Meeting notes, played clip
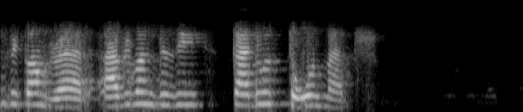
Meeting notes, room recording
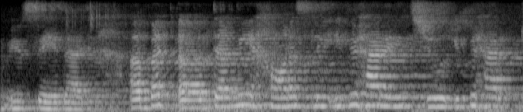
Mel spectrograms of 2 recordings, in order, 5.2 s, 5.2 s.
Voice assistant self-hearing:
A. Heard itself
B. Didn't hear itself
B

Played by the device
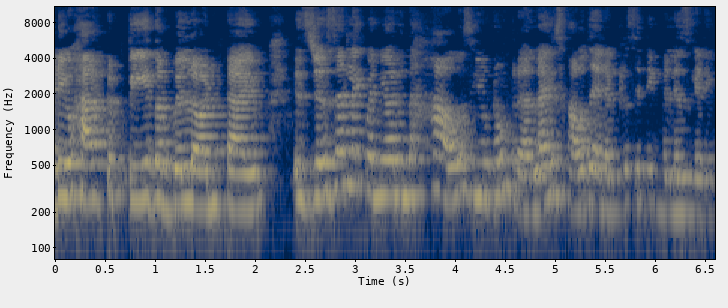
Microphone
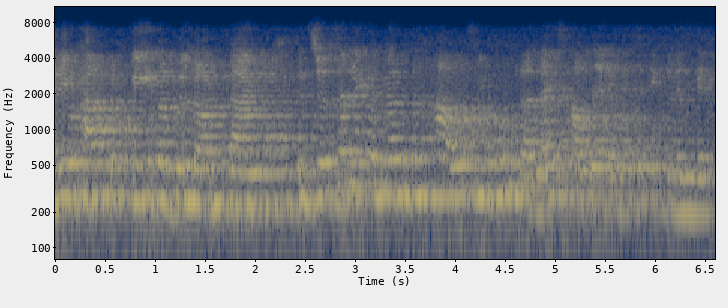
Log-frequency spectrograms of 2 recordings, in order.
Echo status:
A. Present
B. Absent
A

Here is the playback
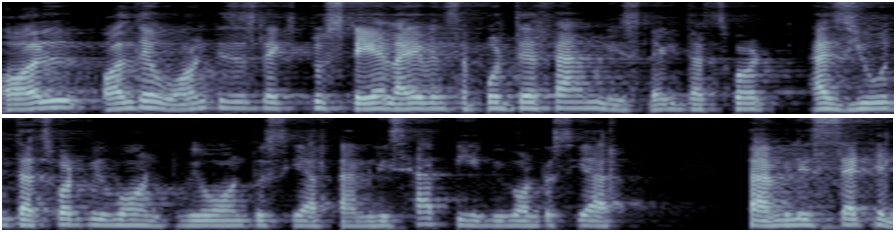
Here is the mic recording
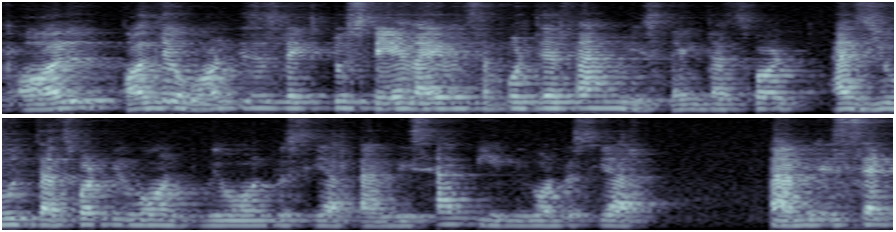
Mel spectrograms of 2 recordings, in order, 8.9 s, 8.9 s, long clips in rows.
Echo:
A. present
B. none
A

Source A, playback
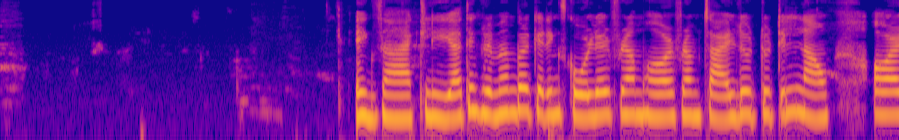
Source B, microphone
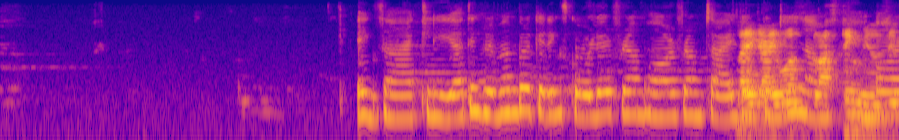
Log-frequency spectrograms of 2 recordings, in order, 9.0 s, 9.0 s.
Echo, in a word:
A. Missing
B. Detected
B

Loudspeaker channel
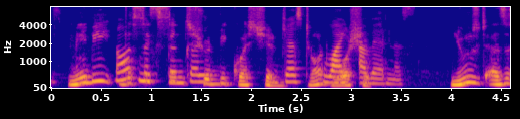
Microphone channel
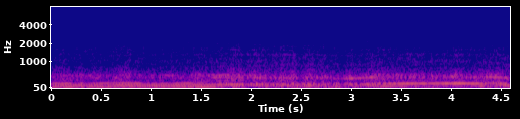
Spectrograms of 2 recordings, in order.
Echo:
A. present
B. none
B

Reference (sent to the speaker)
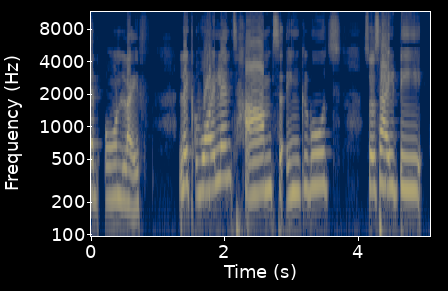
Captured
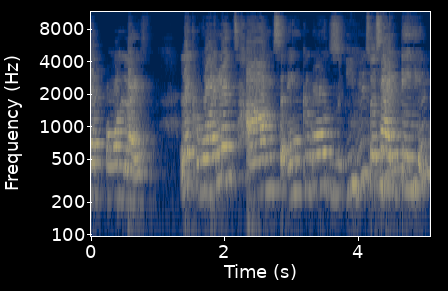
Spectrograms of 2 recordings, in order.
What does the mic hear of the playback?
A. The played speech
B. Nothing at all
A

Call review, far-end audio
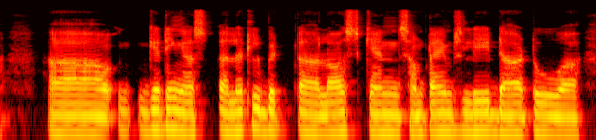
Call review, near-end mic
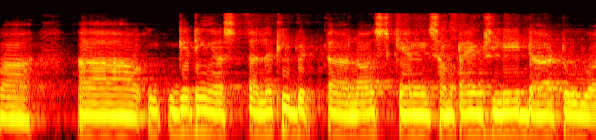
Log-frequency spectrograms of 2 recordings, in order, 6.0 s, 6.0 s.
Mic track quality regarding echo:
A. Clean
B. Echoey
B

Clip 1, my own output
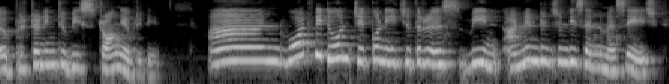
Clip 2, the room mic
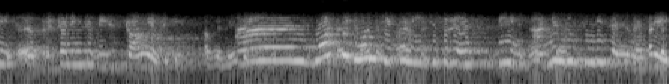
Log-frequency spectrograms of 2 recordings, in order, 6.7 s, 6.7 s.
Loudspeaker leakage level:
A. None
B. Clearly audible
B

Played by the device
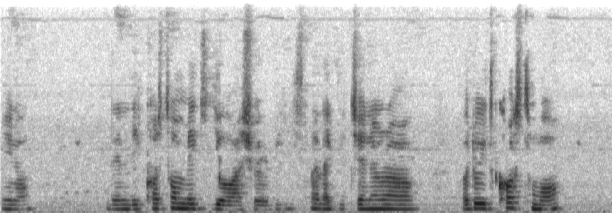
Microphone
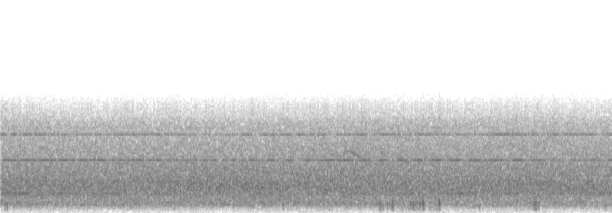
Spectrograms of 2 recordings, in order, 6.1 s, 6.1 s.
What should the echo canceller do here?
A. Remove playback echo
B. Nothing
B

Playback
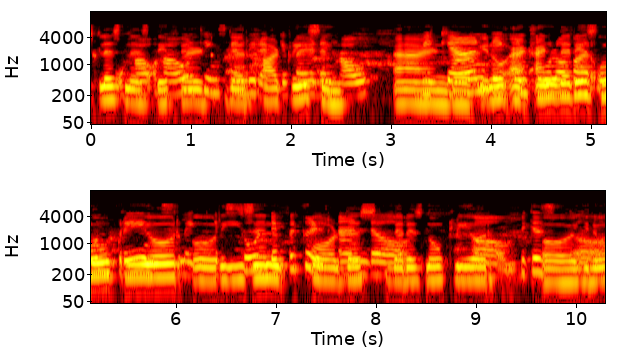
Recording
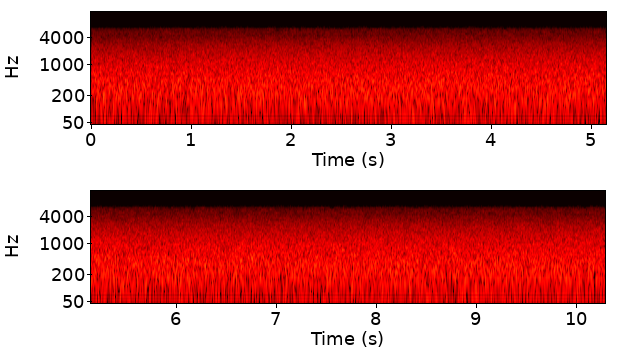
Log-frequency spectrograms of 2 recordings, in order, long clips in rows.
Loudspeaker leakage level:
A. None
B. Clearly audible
A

